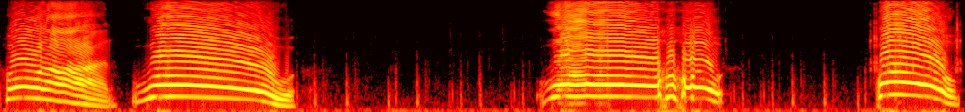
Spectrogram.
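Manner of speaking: long high shouted whoa; drawn-out alarmed cry, high and loud; loud startled whoa. Real, not acted. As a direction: yell out in shock at the scene. Startled by the house decorations.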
